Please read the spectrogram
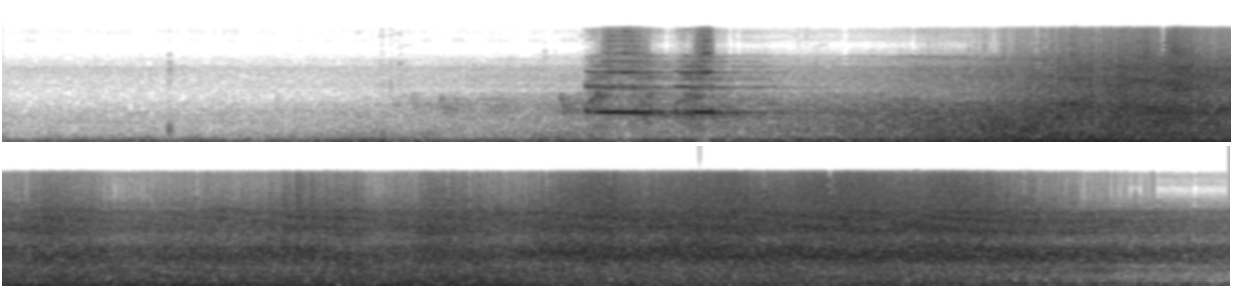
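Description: A train horn sounds two short blasts about three seconds in, then a passenger train of Thello coaches passes on the near track, the loud rush of its wheels and coaches on the rails lasting about seven seconds and fading near the end.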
